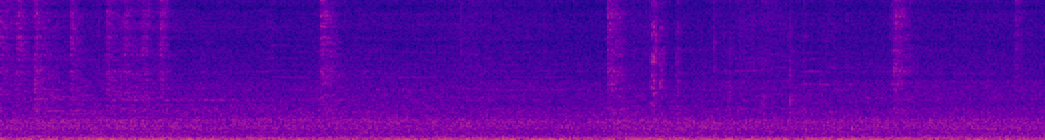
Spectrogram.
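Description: Steady low drone of a car driving on the road, heard from inside the cabin: engine and tyre noise.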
